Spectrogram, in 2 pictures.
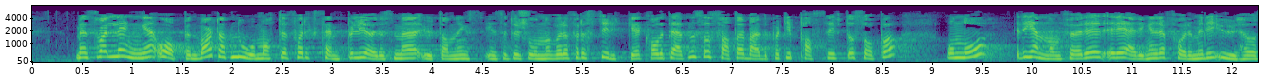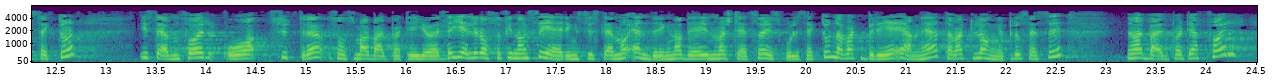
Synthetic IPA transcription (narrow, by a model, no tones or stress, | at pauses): mɛnsd̪ɛʋɑɭɛŋːəʔoːpənbɑːʈɑt̪nuːəmɔt̪ːəfɔɾɛksɛmpəljøːɾəsmɛʔʉːt̪̚d̪ɑnːɪŋsɪnst̪ɪt̪ʉʂuːnnəʋoːɾəfɔɾɔst̪ʏɾkəkʰʋɑlɪt̪ʰeːt̪n̩sɔsɑt̪ːɑɾbæɪd̪əɾpɑʈiːpʰɑsːɪft̪ɔsoːpʰɔ | ɔnoː | jɛnːɔmføːɾəɾɾɛjeːɾɪŋənɾɛfɔɾməɾɪʔʉːɦøsɛkt̪ʊɳ | ɪst̪eːd̪n̩fɔɾɔsʉt̪ːɾəsɔnːsɔmɑɾbæɪd̪əɾpɑʈiːəjøːɾd̪ɛjɛlːəɾɔsːɔfɪnɑŋsɪeːɾɪŋsʏst̪eːməɔʔɛnd̪ɾɪŋənɑʋd̪ɛʉnɪʋæʂɪt̪ʰeːt̪sɔhœʏskuːləsɛk̚t̪ʊɳd̪ɛhɑɾʋæʈːbɾeːeːnɪheːt̪̚d̪ɛhɑɾʋæʈːlɑŋːəpʰɾʊsɛsːəɾ | mɛnɑɾbæɪd̪əɾpɑʈiːəfɔɾ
